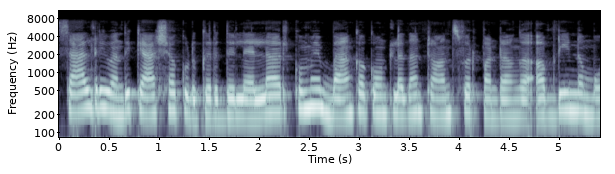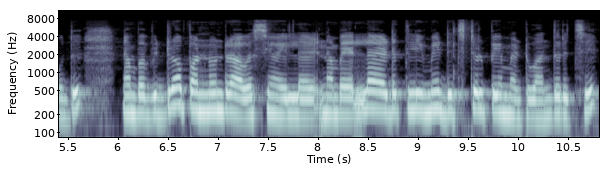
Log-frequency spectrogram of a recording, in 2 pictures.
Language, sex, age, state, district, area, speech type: Tamil, female, 30-45, Tamil Nadu, Cuddalore, urban, spontaneous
